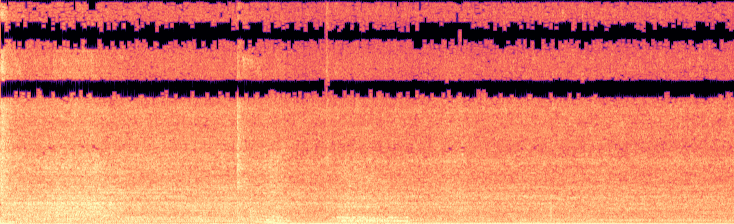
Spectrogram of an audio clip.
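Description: Jeep Wrangler engine running at a steady idle.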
